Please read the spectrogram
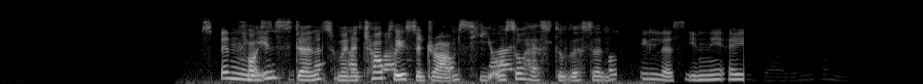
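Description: It's a speech recording that came through a call, with the top end stopping around 8 kHz as you'd expect from Opus on that path, and it has a few real problems. From 2.72 to 4.04 s, then 4.26 to 5.2 s, 5.36 to 5.74 s and 5.9 to 6.45 s, the speech keeps dipping hard, by roughly 40 dB at its deepest. That's likely speech suppressed in double talk: the far side was talking at the same time, the echo canceller couldn't tell the local voice from loudspeaker echo, and it clamped down on everything. Between 4.09 and 4.13 s there's a brief ghost of the voice arriving 232 ms late, roughly 30 dB under the main speech. That's likely an echo leak, where the other end's canceller let a scrap of its loudspeaker pickup slip back into the call. From 7.44 s to the end the speech nearly disappears, dropping about 36 dB, and only a faint remainder is left. That points to one channel inverted: one stereo side has flipped polarity, so when the two are summed to mono, the centred voice they share cancels itself out.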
